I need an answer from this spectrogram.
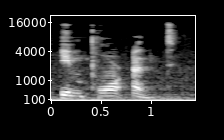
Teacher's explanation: the /t/ sound in the middle could be omitted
